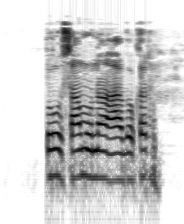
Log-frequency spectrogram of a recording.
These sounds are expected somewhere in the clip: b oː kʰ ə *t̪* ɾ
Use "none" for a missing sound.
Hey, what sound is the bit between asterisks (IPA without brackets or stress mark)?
none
